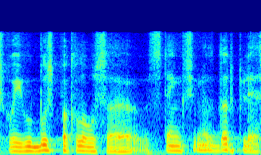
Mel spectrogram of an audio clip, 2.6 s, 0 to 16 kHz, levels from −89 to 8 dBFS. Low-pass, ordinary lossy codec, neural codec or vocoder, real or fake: 7.2 kHz; MP3, 48 kbps; codec, 16 kHz, 0.9 kbps, LongCat-Audio-Codec; fake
